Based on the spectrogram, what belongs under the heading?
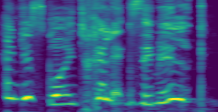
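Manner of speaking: very high, singsong put-on boy voice; mock German village boy. Teasing a friend as a German boy, high mock voice. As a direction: draw it out in a squeaky mock-German falsetto.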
